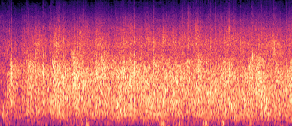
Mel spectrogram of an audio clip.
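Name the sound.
audience clapping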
